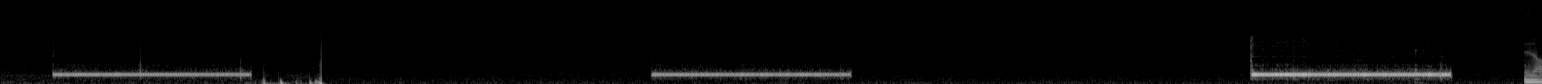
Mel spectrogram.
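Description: A telephone call rings out as a steady electronic tone pulses three times, each about two seconds long, separated by long silent gaps, clear and alone with no talk.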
